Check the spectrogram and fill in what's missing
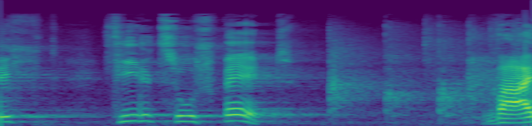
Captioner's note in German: Beifall SPD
